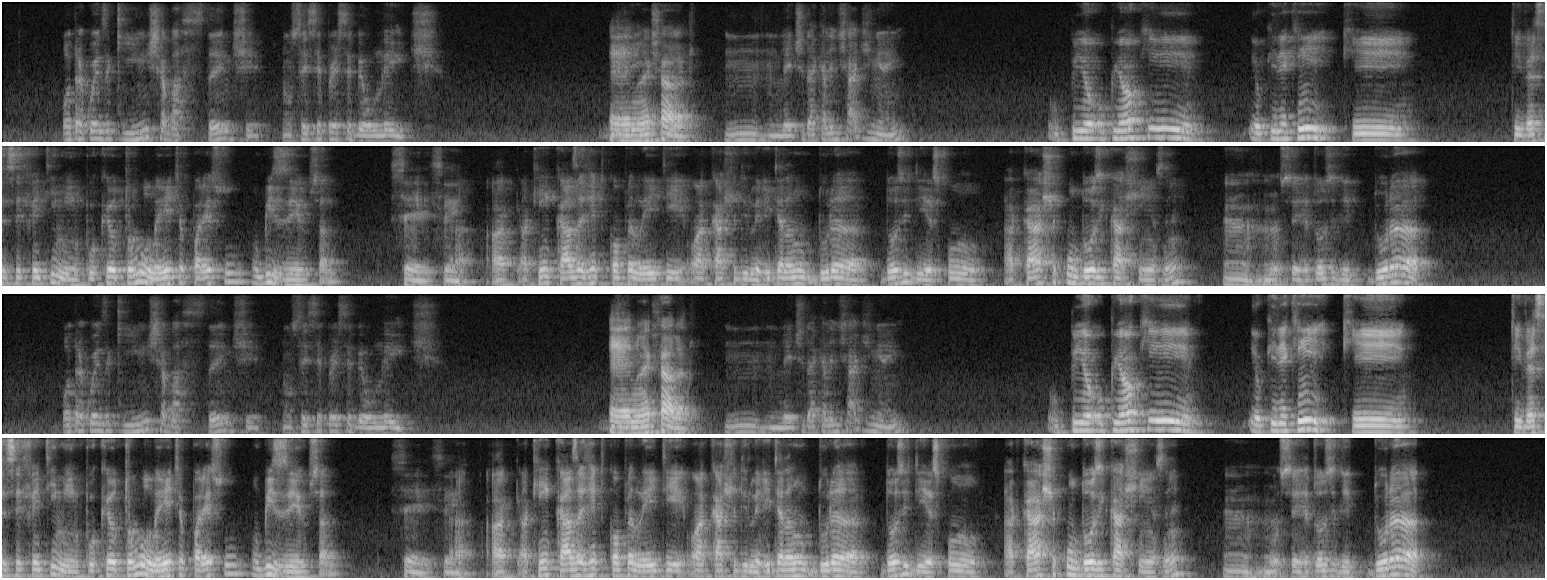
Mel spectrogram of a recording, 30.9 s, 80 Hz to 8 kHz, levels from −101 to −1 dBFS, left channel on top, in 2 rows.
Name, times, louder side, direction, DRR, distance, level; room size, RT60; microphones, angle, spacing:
voice 1, 0.6-4.4 6.0-6.9 7.2-9.1 19.3-20.1 27.6-28.3, left 1 dB, 30° left, 0.9 m, -35 dB
voice 2, 6.1-6.9 10.5-12.0 12.5-14.1 15.1-18.8 20.0-27.3 28.1-29.6, right 3 dB, 60° right, 0.8 m, -25 dB
16.5 x 8.7 x 2.4 m
head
